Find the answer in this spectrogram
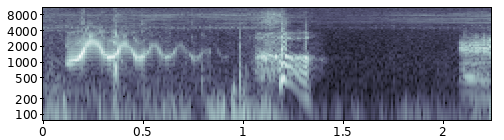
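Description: Comic cartoon 'boing' sound effect: a quick wobbling warble of pitch, then a falling glide, with a short spoken 'huh' about a second in.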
